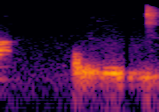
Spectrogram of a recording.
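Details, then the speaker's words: Hungry adult woman's tummy rumbling while holding a yoga Sphinx pose: a low, drawn-out gurgling rumble after a brief pause, typical of an empty stomach: bowel sounds. "You can hear my tummy rumbling, I'm so hungry."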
